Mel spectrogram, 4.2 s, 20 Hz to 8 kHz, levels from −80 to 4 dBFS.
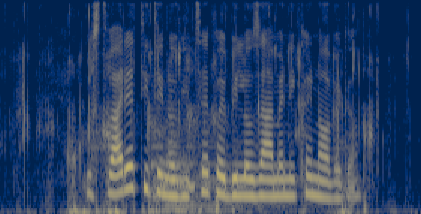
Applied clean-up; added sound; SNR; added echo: none; Organ + Chewing, mastication; 11 dB; none.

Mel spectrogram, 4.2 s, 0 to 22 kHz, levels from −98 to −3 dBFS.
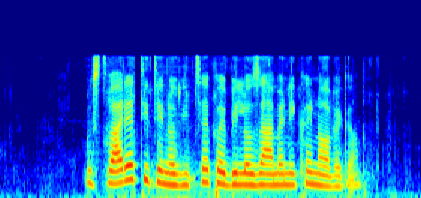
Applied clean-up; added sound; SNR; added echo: neural separator model SepFormer DNS4.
